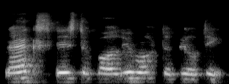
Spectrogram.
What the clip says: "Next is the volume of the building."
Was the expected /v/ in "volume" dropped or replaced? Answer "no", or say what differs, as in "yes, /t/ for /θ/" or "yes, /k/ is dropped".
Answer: no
